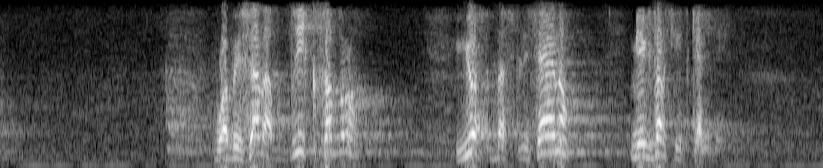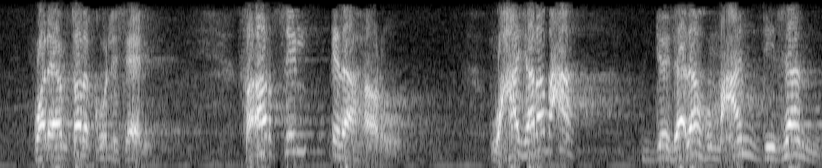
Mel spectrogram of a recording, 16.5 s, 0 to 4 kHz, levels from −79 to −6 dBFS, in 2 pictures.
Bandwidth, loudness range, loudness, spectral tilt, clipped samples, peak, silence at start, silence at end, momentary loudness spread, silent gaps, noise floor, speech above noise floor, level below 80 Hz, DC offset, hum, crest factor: 4 kHz; 3 LU; -17 LUFS; -8.5 dB/octave; under 0.1%; -4 dBFS; 0 s; 0 s; 21 LU; none; -47 dBFS; 30 dB; -48 dBFS; under 0.1%; none; 14 dB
